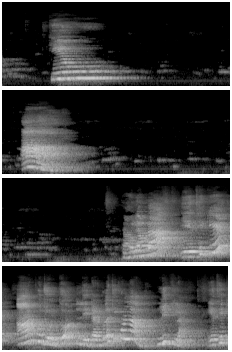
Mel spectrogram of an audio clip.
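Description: A young woman speaks clearly and animatedly, close to the microphone.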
